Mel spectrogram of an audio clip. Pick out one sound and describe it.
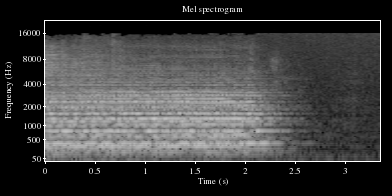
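A concert band holds a loud final chord, then stops sharply.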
